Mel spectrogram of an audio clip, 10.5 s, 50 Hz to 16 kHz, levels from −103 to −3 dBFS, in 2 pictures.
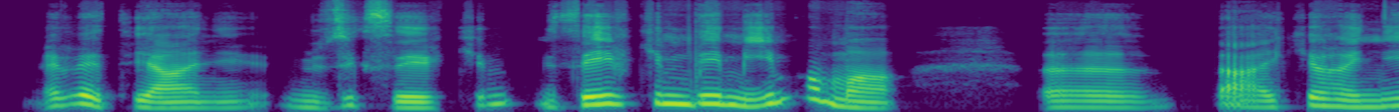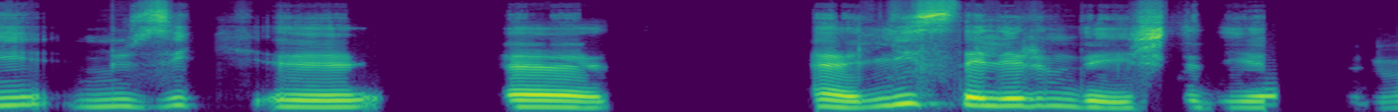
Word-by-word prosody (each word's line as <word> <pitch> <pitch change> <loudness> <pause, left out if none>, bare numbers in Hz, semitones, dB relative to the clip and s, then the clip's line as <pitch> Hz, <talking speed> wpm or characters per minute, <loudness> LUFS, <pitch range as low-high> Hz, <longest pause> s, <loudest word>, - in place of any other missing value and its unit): evet, 210 0 -2
yani, 150 -1 -3
müzik 180 +3 -10
zevkim, 155 - -3
zevkim 245 +1 +2
demeyeyim 250 - +1
ama, 160 - -1 0.6
ııı, 160 -1 -7 0.2
belki, 170 +4 -3
hani, 195 +5 -4
müzik, 190 +3 -6
eee 175 0 -1 0.5
Evet, 170 -3 +5 0.8
e 170 -4 +4
listelerim 205 -6 +5
değişti 160 0 0
diyebilirim, 155 -1 -8
175 Hz, 95 wpm, -23 LUFS, 160-215 Hz, 0.8 s, Evet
